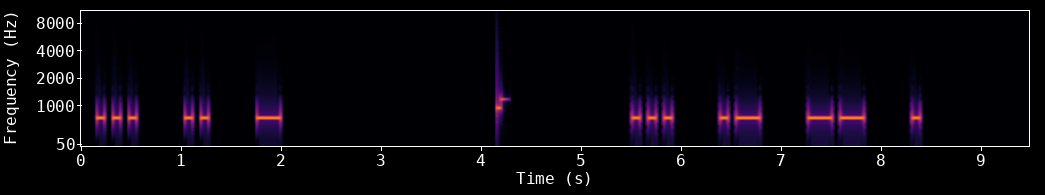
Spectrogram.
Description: Morse code, heard as a keyed tone, about 15 wpm, spaced as for 11 wpm, 700 Hz. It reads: SIT SAME
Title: 2x Character Spacing - Top 500 Words - 15wpm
